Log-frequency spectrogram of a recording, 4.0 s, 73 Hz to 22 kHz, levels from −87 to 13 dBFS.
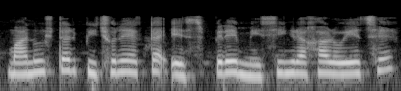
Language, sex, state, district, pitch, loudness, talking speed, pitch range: Bengali, female, West Bengal, Alipurduar, 230 Hz, -13 LUFS, 105 wpm, 220-245 Hz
